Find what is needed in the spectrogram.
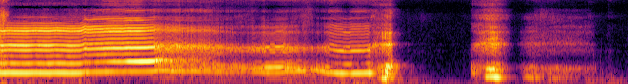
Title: Acute laryngitis sound stridor 어린이 급성 후두염 소리 크룹 후두개염 기도폐색 협착음 후두 부종 호흡장애 choking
